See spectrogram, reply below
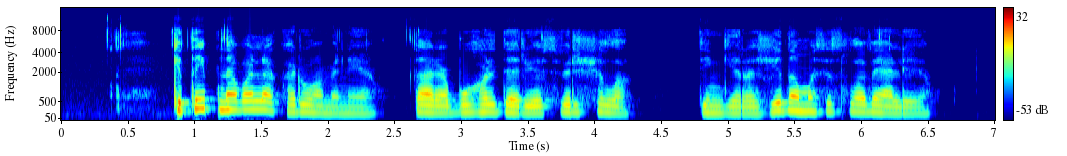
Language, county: Lithuanian, Telšiai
